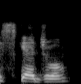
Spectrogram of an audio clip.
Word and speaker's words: schedule: his now we say schedule the british pronounce that without the c sound so it's like an sh sound so it's going to start with shed and then that u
